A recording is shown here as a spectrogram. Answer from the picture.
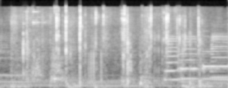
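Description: Background guitar music, with a quick run of small clicks and knocks as a tripod is handled.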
